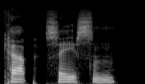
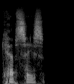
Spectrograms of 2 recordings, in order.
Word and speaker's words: capsaicin: Capsaicin, which is, yeah, it's pronounced capsaicin, is psychoactive. So it is a psychoactive substance, which I'm not fully clear on exactly what that means, but I know it makes me feel good. And I think it might be slightly addictive, but I love spicy food. So yeah, that's how you pronounce that, capsaicin.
